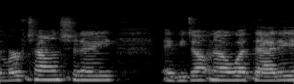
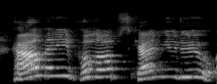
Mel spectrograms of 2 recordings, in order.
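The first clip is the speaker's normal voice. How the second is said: louder, higher repeat; excited shout; 10 semitones higher, 12 dB louder than usual. Real, not acted. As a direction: call it out to the chat. Repeats poll question louder.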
